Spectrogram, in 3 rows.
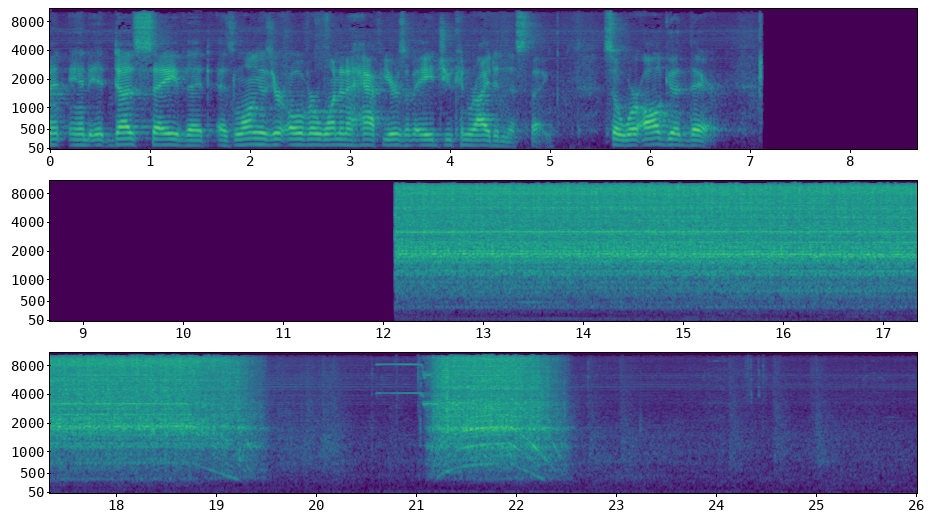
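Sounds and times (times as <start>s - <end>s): power drill whining: 12.1s - 19.6s, 21.0s - 22.7s.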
